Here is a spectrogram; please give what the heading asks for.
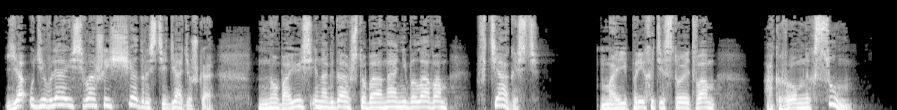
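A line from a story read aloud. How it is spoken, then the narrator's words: Timid. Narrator (Russian): Лиане продолжал робко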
